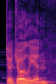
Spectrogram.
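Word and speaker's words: JoJolion: JoJolian. Yeah. That's because apparently that's how you're supposed to pronounce it, because it's meant to be like a mixture of JoJo and Evangelion.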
